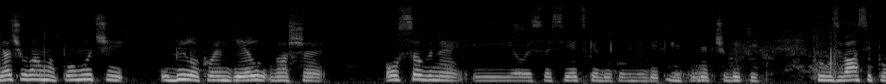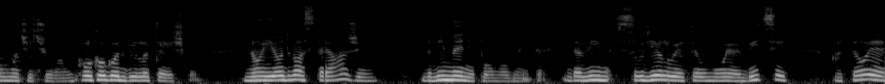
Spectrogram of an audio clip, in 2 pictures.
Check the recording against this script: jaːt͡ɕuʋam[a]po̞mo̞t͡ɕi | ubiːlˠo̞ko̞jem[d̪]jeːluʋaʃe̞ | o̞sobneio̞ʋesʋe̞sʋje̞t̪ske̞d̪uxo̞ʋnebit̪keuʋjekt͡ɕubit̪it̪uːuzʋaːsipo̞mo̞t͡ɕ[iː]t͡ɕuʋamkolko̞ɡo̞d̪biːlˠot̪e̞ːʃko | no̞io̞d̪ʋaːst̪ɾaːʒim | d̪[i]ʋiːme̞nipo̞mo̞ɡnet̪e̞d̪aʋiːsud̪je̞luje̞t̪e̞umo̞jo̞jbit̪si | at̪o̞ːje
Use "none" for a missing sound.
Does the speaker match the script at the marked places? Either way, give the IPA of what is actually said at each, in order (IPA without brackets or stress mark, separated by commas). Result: a, d̪, i, a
